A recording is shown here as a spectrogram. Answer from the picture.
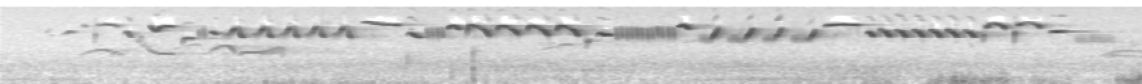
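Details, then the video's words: Eurasian wren delivering a brisk high song of fast repeated trills, buzzy rattles and short sweeping whistles, steady and unbroken for about five seconds. "EL CHOCHÍN. CANTO Y ALARMA."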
